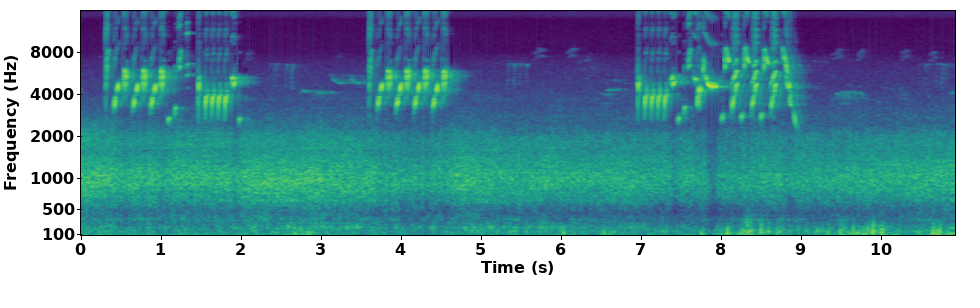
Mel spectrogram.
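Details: Goldfinch singing in bursts of rapid, high, tinkling trills and twittering notes, three separate phrases of about one to two seconds, with pauses between, over a steady broad background hiss or hum.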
